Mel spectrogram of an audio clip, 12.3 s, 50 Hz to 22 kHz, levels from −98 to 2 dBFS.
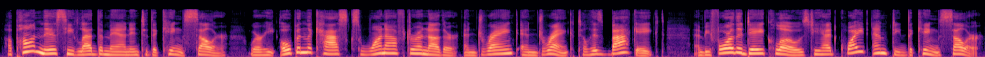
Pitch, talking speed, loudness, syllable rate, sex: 215 Hz, 185 wpm, -19 LUFS, 4.8 syllables/s, female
